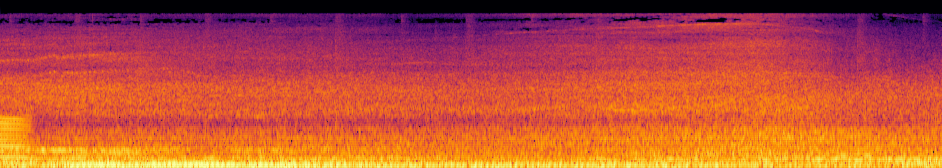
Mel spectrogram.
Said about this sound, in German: Ui gerade ganz viele Autos, oh, Motorräder.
